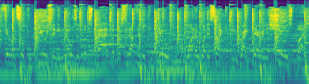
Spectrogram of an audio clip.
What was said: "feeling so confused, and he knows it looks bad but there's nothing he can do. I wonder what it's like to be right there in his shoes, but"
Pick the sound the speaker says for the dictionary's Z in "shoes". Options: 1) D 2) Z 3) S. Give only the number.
2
